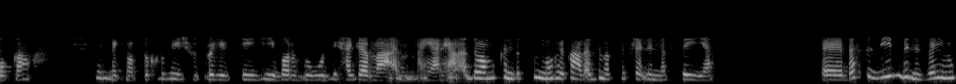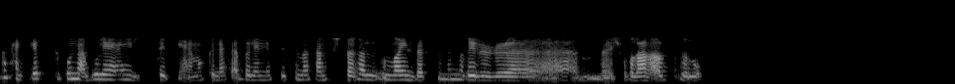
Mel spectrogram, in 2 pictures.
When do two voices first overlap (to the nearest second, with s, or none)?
none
